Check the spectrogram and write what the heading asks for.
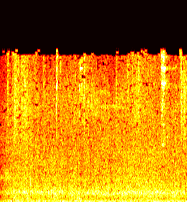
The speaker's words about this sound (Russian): В соседнем помещении, где расположено производство, шумно, работает пресс. Легким движением двух пар рук бесформенная пластическая масса превращается в готовые изделия.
